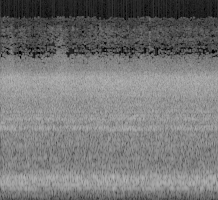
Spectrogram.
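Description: Steady hiss with a low hum underneath: constant background room noise, with no distinct event.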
